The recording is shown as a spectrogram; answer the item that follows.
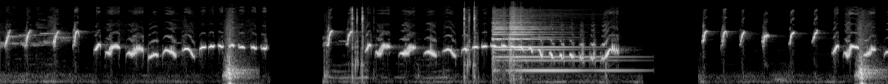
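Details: White-rumped shama, Medan type, in prolific song used as a trainer for other shamas: rapid repeated whistled notes and downward-slurred phrases, with a brief ringing metallic tone mid-way and sharp clicks.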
